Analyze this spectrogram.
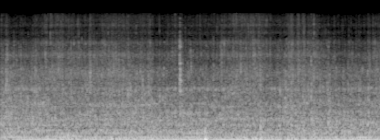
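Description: A boat's outboard motor idling with a steady low hum, under a wash of wind and water noise, and one brief knock about three seconds in.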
